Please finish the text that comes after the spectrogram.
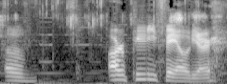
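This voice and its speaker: A man chatting casually as a player in a tabletop game, in a halting, hesitant way. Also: fairly high pitch, lively intonation, fairly bright tone, soft background music. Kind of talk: casual group chat during a game.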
